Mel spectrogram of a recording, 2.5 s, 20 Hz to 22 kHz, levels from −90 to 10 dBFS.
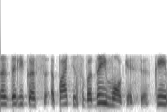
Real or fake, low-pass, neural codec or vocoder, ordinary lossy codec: real; 3.6 kHz; none; AAC, 32 kbps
